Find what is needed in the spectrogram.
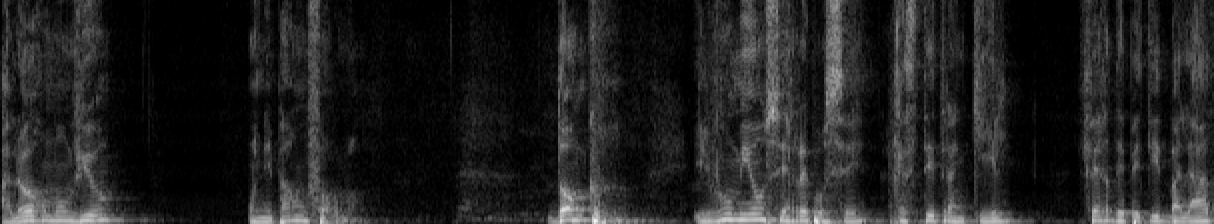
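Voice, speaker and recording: With a slight non-native accent, a man speaks at a very slow pace with long, frequent pauses. His tone is dark, mellow and somewhat breathy, fairly high in pitch, with ordinary pitch variation. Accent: slight foreign accent in French. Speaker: storyteller. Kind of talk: live storytelling talk. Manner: halting.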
